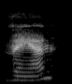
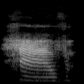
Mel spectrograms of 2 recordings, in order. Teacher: The v is a voice fricative consonant.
